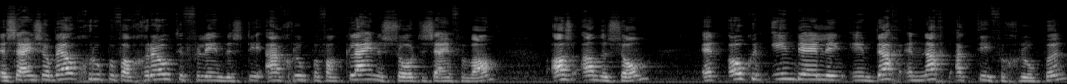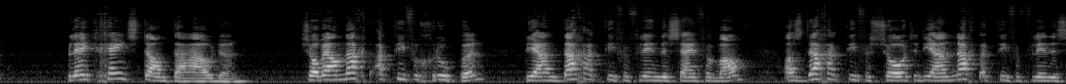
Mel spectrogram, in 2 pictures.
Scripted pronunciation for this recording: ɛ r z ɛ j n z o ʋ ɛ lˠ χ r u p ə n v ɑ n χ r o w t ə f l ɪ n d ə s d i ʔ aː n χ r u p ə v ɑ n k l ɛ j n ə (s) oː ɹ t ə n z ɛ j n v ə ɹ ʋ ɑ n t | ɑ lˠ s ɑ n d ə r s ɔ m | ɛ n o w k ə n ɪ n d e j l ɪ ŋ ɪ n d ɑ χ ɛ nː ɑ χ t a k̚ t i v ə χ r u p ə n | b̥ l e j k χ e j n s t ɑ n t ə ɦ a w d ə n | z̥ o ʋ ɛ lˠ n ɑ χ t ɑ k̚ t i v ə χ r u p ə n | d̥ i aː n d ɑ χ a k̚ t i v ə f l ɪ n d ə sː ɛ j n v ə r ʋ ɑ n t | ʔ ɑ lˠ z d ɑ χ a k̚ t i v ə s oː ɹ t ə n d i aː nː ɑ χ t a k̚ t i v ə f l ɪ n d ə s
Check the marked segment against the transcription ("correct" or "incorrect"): correct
